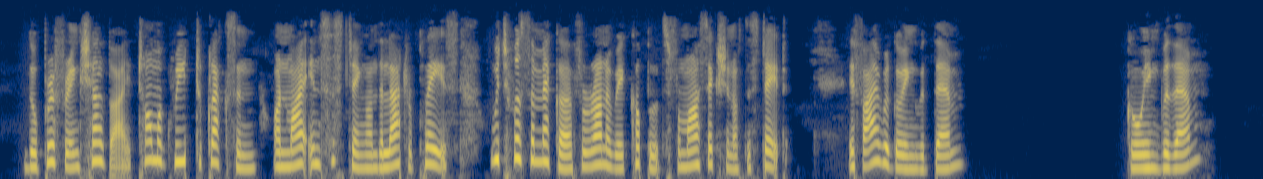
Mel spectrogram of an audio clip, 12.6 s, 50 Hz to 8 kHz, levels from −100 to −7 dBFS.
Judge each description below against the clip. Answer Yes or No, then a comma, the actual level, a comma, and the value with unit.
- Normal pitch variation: Yes, average, 4.7 semitones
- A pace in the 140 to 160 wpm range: No, average, 170 wpm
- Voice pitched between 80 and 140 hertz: No, high, 200 Hz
